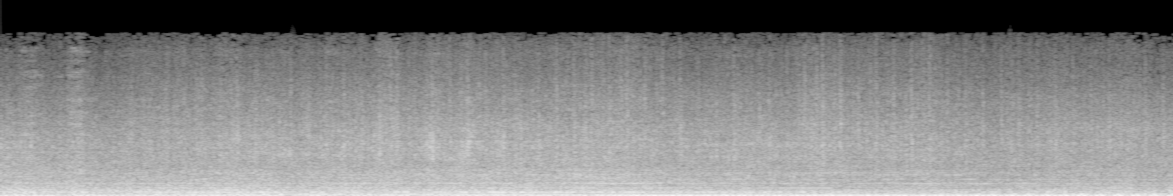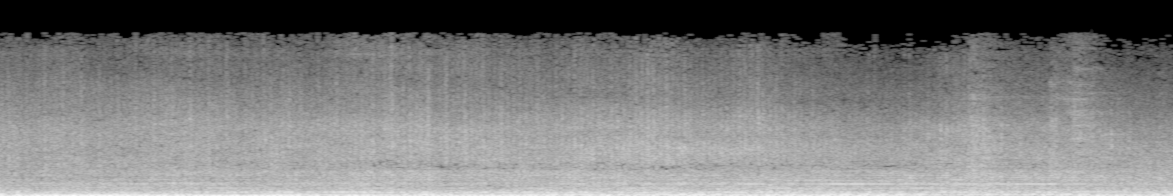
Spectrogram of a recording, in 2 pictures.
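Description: Train rolling past on the rails: a steady low rumble with fast, continuous wheel clatter.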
